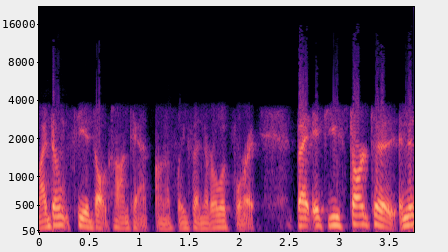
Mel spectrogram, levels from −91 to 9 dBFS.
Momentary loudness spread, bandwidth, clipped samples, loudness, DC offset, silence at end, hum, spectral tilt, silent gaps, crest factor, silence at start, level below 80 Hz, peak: 12 LU; 7 kHz; under 0.1%; -15 LUFS; under 0.1%; 0 s; none; -9.5 dB/octave; none; 12 dB; 0 s; -44 dBFS; -2 dBFS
